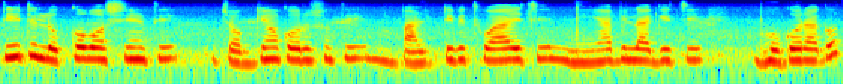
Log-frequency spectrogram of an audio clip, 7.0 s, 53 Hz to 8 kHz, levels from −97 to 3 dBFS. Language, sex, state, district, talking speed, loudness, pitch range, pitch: Odia, female, Odisha, Khordha, 120 wpm, -16 LUFS, 215-245 Hz, 230 Hz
